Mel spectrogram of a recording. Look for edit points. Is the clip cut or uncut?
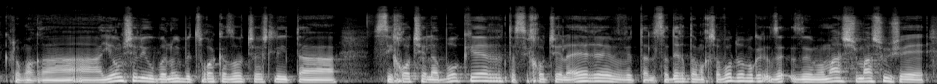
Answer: uncut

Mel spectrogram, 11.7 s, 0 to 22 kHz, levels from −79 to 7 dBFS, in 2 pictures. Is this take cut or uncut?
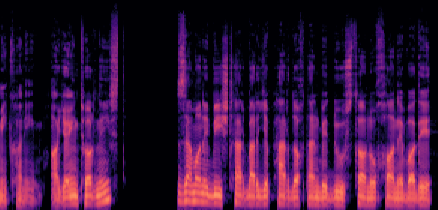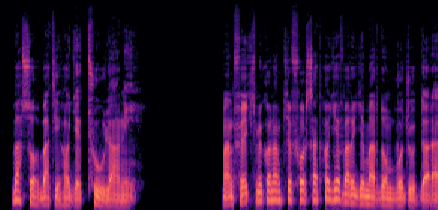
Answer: cut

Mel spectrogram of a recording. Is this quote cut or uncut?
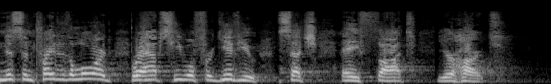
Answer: cut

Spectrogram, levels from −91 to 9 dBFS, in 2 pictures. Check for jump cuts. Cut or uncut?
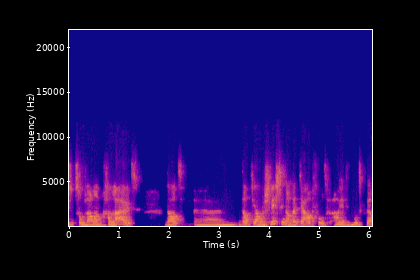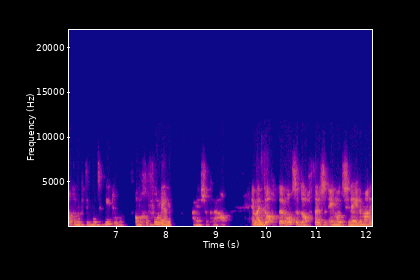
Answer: uncut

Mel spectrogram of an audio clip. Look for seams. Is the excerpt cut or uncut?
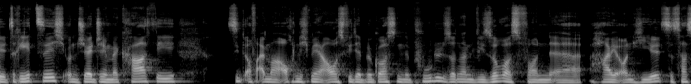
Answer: uncut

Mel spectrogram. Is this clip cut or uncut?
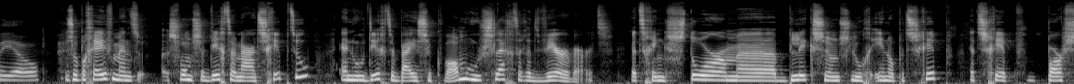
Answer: cut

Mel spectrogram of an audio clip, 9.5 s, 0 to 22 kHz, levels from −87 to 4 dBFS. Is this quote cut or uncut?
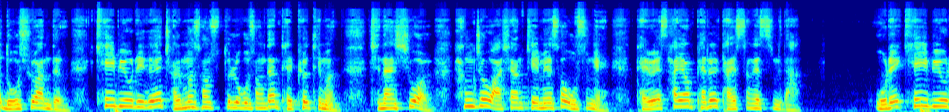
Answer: uncut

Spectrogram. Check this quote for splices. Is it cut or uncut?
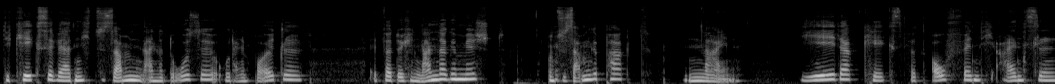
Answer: cut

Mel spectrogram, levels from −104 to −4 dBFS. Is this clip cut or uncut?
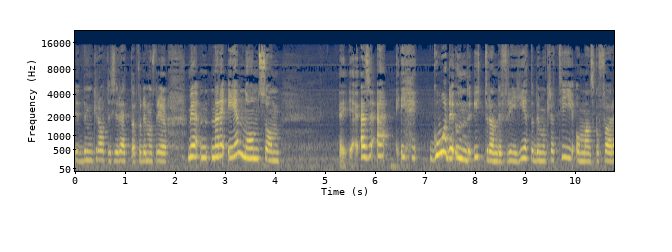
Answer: uncut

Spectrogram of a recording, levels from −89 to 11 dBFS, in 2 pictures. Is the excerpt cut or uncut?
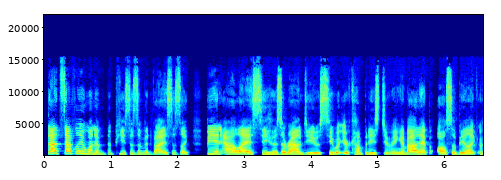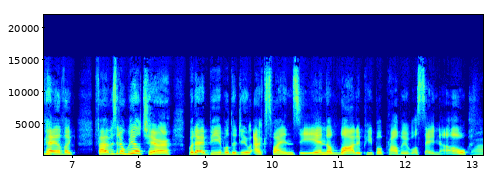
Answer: uncut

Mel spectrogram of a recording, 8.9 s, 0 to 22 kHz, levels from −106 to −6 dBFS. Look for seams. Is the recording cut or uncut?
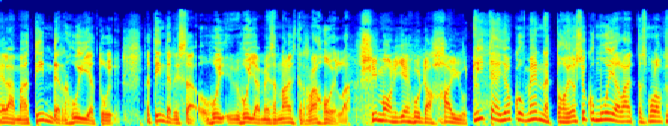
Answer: cut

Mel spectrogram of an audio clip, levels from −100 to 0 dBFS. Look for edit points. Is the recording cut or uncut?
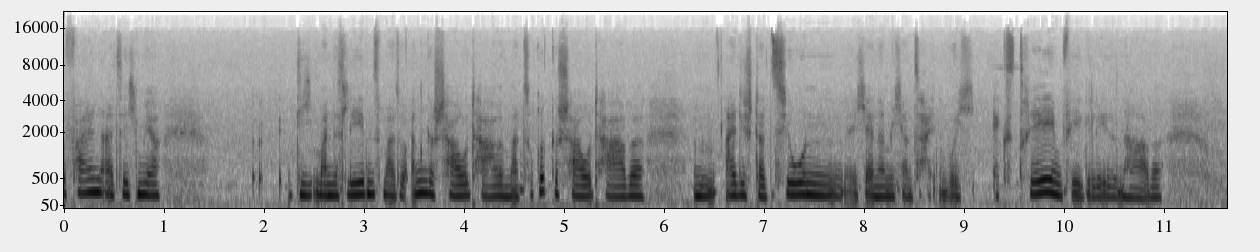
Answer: cut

